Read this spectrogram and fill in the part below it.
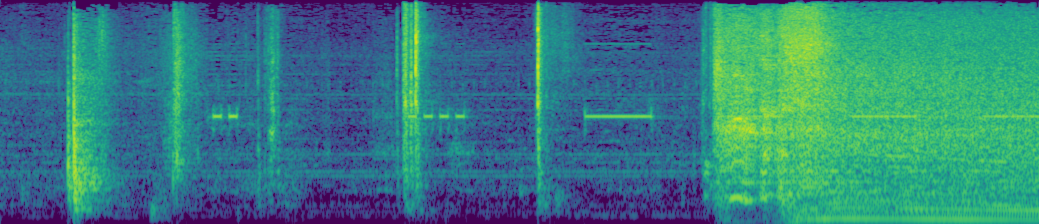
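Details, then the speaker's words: Honda Accord VTEC after timing and balancer belt replacement, covers off, test start: door clunks and chimes, quick crank, catches and settles into a smooth, even idle with no vibration; healthy. "sounds good to me no problems and no vibrations so I got those uh balancer belt on right too"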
